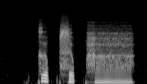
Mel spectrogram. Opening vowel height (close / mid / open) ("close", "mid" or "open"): mid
